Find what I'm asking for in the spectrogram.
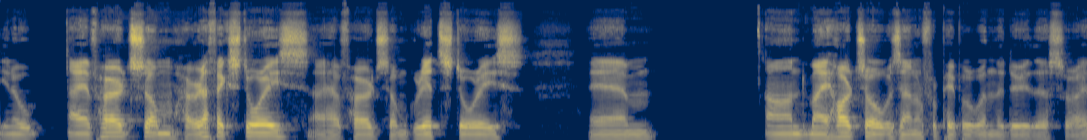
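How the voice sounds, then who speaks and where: With an Irish accent, a man of fairly low pitch speaks at a fairly slow pace in a flat monotone, recorded very cleanly against a silent background. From Ireland. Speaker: trading educator. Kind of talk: tutorial. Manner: deliberately slow; passionate.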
